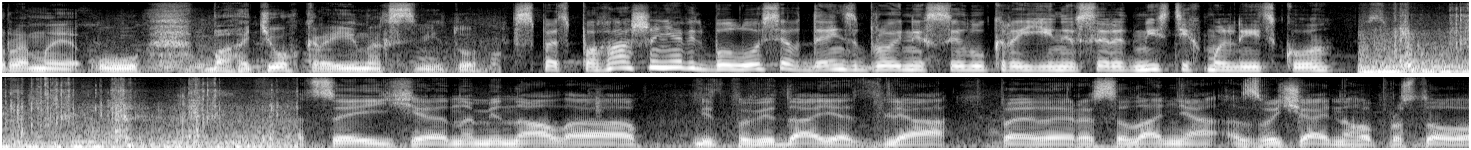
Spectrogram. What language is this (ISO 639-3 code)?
ukr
